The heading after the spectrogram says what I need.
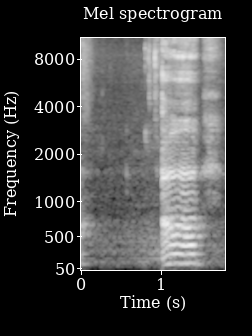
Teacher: ini hamzah atau alif ya posisinya di tenggorokan bagian bawah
